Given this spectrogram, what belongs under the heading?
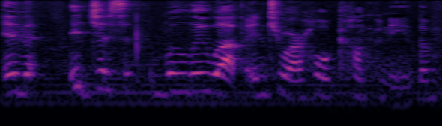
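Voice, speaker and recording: A woman's voice: on the high side, a little fast, noisy background. A young teenage girl co-hosting a casual podcast, laughing often and teasing her friend while telling stories. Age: young teen. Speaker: podcast co-host. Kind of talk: casual chat.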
